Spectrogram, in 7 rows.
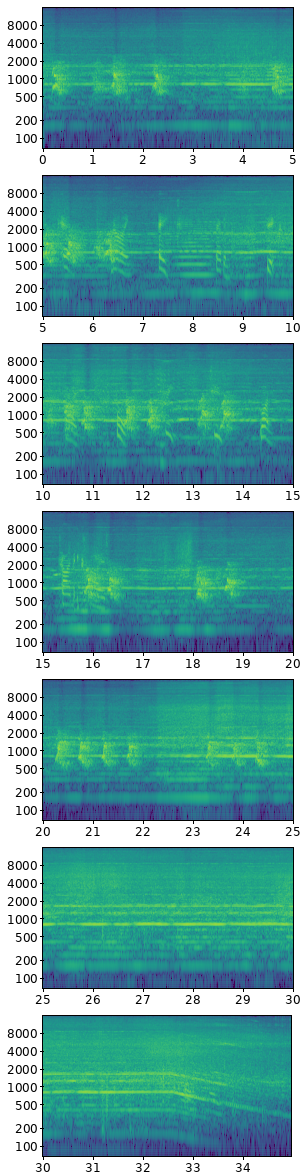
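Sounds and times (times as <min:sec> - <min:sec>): model helicopter rotor whining: 0:00.0 - 0:34.9
dog barking: 0:00.2 - 0:02.5, 0:04.6 - 0:06.6, 0:10.8 - 0:11.0, 0:11.6 - 0:12.4, 0:13.1 - 0:13.9, 0:15.8 - 0:16.6, 0:18.0 - 0:19.0, 0:20.3 - 0:22.0, 0:23.3 - 0:24.5.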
